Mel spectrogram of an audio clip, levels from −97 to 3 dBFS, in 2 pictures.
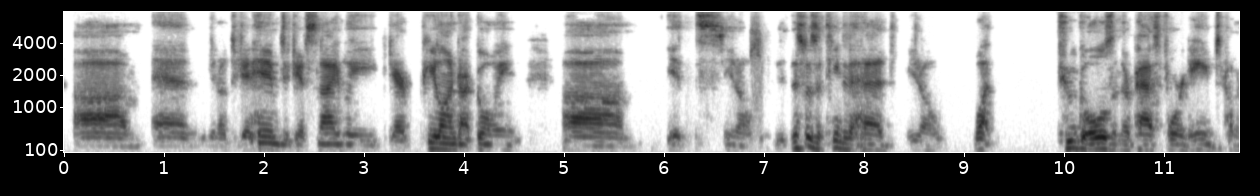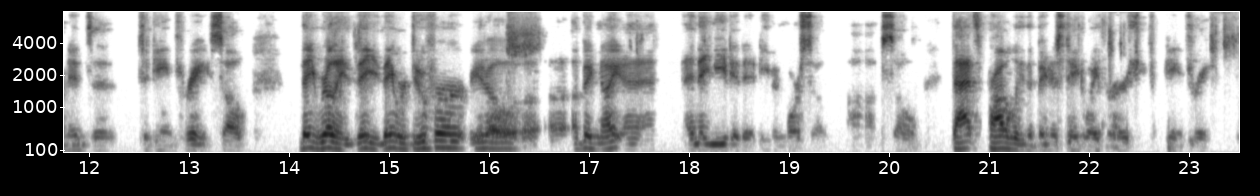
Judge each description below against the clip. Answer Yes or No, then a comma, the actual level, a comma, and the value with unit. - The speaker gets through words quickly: No, average, 185 wpm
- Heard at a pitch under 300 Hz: No, very high, 370 Hz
